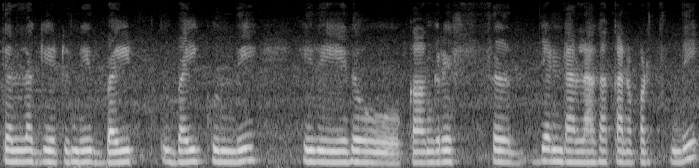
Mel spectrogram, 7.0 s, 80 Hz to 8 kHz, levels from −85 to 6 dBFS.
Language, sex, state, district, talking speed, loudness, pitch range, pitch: Telugu, female, Andhra Pradesh, Sri Satya Sai, 105 wpm, -15 LUFS, 190-200 Hz, 195 Hz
